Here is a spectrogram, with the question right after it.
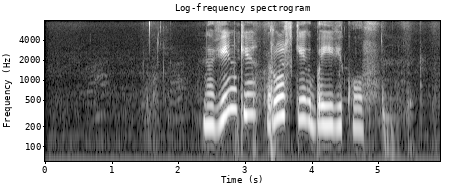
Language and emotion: Russian, neutral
